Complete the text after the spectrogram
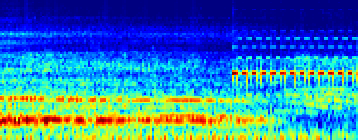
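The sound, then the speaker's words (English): A telephone rings with a steady electronic tone that shifts to a higher, piercing pitch partway through, sounding on its own without any talking. “It's ringing again!”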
